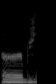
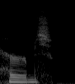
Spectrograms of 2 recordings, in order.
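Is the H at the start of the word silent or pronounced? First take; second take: silent; pronounced. First: The opening H sound is silent. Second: The opening H sound is pronounced. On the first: This is the American way to say it. "We say herbs" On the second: This is the British way to say it. "in the U K they actually pronounce the H"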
